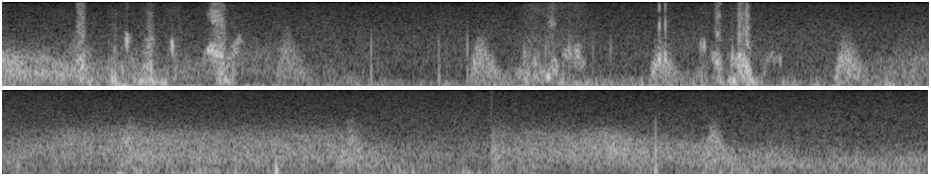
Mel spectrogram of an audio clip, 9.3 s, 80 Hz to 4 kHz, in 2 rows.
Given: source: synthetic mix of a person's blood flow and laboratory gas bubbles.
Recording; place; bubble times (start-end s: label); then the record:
Doppler ultrasound of blood flow; subclavian vein
0.27-0.89 s: bubbles
0.99-1.21 s: bubbles
2.59-2.92 s: bubbles
3.25-3.35 s: bubbles
3.48-3.90 s: bubbles
From the record:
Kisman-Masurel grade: 223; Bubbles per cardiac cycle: several, 3 to 8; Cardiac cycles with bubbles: 10 to 50%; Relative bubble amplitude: loud (0.450 to 0.775); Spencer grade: 2 (many but less than half of the cardiac periods contain bubble signals, singularly or in groups); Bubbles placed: anywhere in the cardiac cycle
